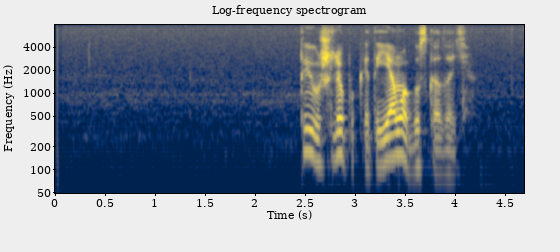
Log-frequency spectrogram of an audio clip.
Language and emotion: Russian, angry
